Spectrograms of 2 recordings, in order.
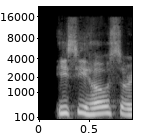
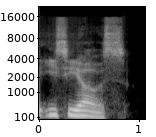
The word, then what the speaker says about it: Essihos: Well, it's you can say Essihos or you could say Essihos. I just do less hos and more os.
